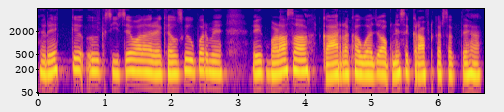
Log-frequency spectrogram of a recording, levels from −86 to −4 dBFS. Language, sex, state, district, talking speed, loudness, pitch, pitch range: Hindi, male, Jharkhand, Garhwa, 195 wpm, -14 LUFS, 155 Hz, 150-175 Hz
